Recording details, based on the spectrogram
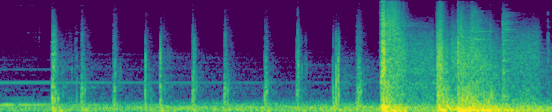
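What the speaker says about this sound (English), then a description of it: "the holy hand grenades blow up immediately?" Holy hand grenades exploding in the pixel-physics game Noita: a quick run of sharp, evenly spaced pops gives way to two heavier, louder blasts with rumbling debris near the end.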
